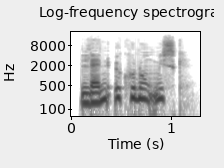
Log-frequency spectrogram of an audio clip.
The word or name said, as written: landøkonomisk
